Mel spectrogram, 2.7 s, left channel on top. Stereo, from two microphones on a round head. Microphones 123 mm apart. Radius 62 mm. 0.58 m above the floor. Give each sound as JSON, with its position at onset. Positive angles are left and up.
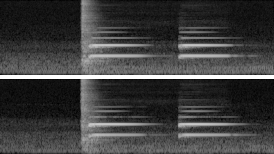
{"t": 0.8, "sound": "a chime", "side_deg": -65, "distance_m": 1.6}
